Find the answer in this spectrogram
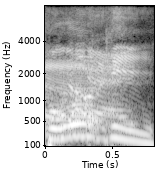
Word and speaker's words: Belushi: He's First a off, Bellucci. that's not how you. mean, would Belushi. pronounce Belushi. Belushi.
